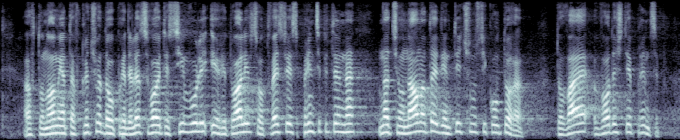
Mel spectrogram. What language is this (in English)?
Bulgarian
